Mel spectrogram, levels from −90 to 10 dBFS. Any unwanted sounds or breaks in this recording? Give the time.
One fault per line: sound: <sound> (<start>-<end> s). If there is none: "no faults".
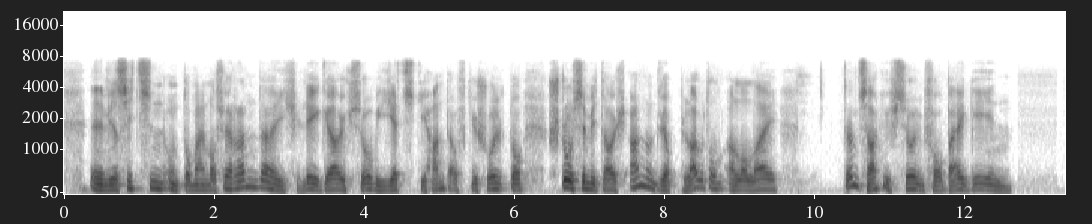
no faults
